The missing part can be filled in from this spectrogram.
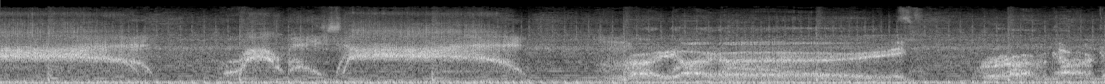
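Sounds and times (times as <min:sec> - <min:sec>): harsh screamed vocals: 0:00.0 - 0:01.6, 0:02.2 - 0:05.3, 0:06.0 - 0:09.1, 0:09.8 - 0:11.0
heavy drums and guitars: 0:00.0 - 0:11.0.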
